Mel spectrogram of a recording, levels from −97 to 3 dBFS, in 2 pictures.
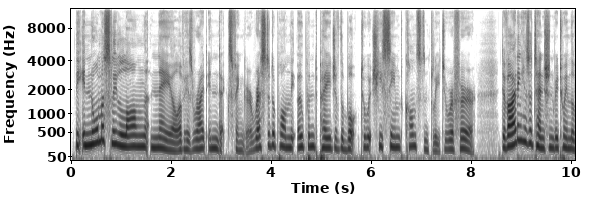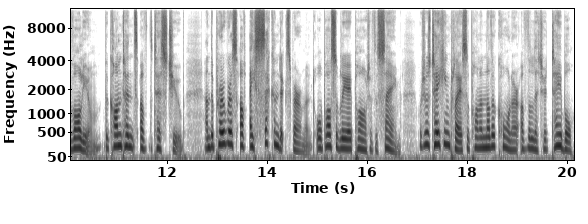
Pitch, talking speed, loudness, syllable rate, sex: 190 Hz, 180 wpm, -20 LUFS, 5.4 syllables/s, female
